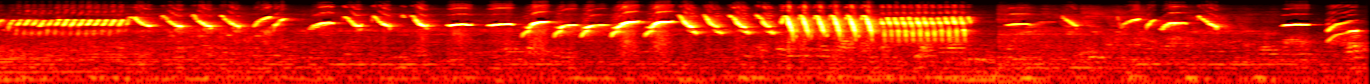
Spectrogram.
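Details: Local canary in full training song, stringing together a sustained rolling trill, repeated downslurred whistles, a loud buzzy rattle and sparse high chirps near the end.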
